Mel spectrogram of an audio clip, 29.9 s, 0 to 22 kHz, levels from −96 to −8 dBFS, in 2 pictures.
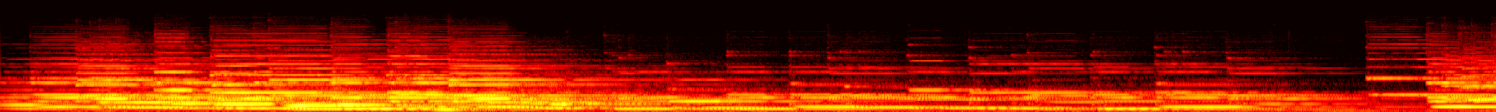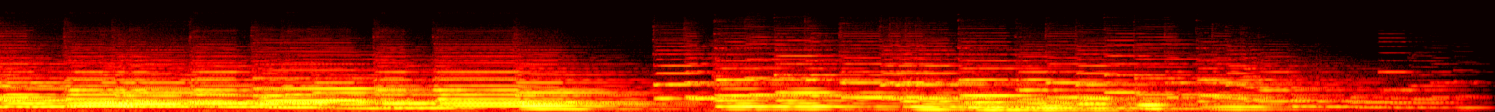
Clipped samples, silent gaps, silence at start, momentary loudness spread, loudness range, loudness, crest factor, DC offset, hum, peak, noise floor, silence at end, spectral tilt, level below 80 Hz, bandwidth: under 0.1%; none; 0 s; 15 LU; 10 LU; -29 LUFS; 16 dB; under 0.1%; none; -14 dBFS; -50 dBFS; 0.1 s; -9.5 dB/octave; -52 dBFS; 8.2 kHz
